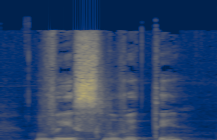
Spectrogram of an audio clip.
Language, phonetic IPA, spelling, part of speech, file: Ukrainian, [ˈʋɪsɫɔʋete], висловити, verb, Uk-висловити.ogg
- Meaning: to express, to say, to utter, to voice, to put in words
